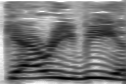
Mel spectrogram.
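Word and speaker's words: GaryVee: Gary V with two silent E's.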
